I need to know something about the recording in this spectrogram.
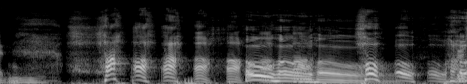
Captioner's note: maniacal laughter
